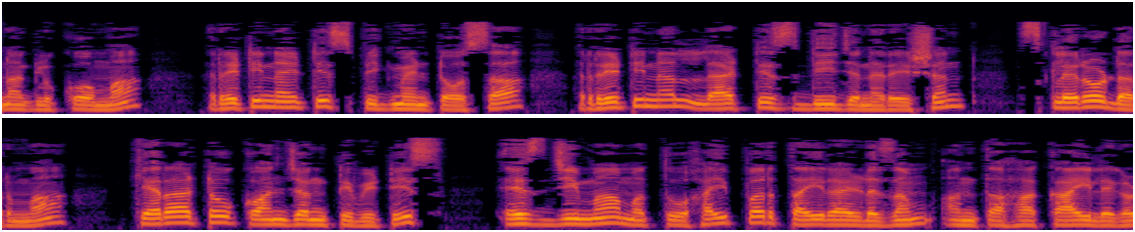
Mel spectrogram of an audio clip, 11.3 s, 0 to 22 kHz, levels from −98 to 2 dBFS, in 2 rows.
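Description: MP3 compression damage runs throughout this speech clip: nothing survives above 11.5 kHz, and weak detail swirls in and out, likely from a starved encoder, fitting about 48 kbps.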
